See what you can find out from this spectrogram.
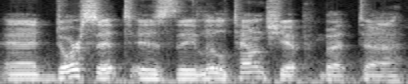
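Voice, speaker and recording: A man from Ohio chatting on ham radio from a portable outdoor setup, unhurried and halting with frequent fillers. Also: mid-range voice, darkish tone, a little hiss or hum. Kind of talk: casual radio chat.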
